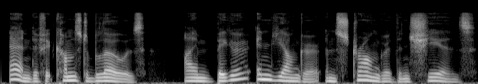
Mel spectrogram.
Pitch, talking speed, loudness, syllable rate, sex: 160 Hz, 190 wpm, -17 LUFS, 4.6 syllables/s, female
